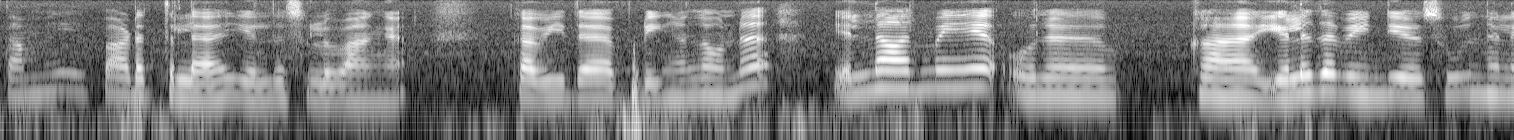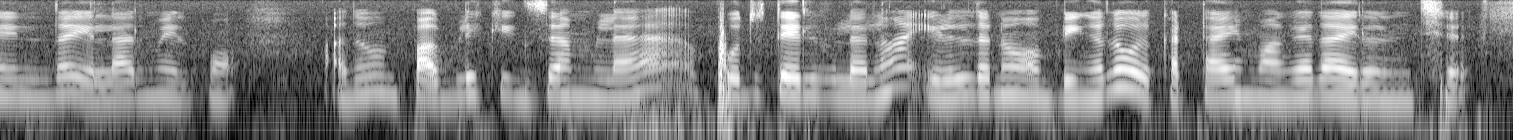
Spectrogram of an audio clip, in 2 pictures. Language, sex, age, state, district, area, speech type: Tamil, female, 30-45, Tamil Nadu, Tiruppur, urban, spontaneous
